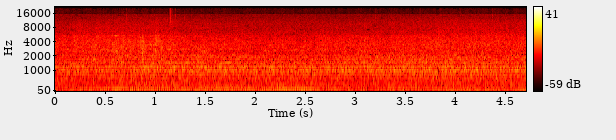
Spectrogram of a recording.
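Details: Continuous car and road traffic drone, low and even throughout, with no bird or other animal voice.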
